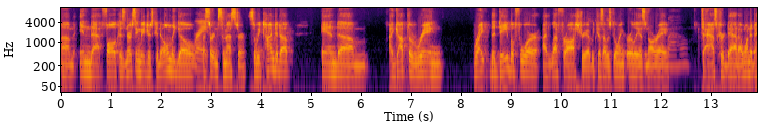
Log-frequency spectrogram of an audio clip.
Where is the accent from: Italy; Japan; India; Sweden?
Japan; Growing up in Japan, you know, you come to love sushi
